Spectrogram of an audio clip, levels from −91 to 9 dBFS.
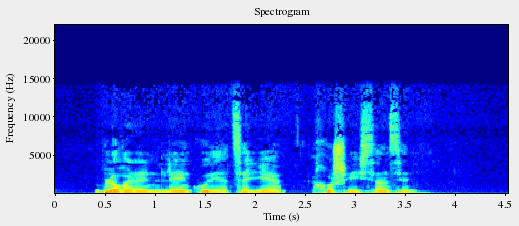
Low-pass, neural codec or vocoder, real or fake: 14.4 kHz; none; real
